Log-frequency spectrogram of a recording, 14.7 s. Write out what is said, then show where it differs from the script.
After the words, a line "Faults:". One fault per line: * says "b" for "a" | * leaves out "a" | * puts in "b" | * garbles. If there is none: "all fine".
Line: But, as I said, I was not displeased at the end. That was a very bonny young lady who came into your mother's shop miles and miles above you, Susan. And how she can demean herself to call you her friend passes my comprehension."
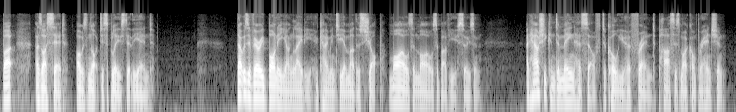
But, as I said, I was not displeased at the end. That was a very bonny young lady who came into your mother's shop miles and miles above you, Susan. And how she can demean herself to call you her friend passes my comprehension."
Faults:
all fine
